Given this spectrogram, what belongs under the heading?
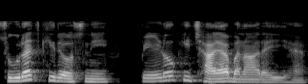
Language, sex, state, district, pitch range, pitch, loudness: Hindi, male, Jharkhand, Ranchi, 125-165 Hz, 135 Hz, -21 LUFS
